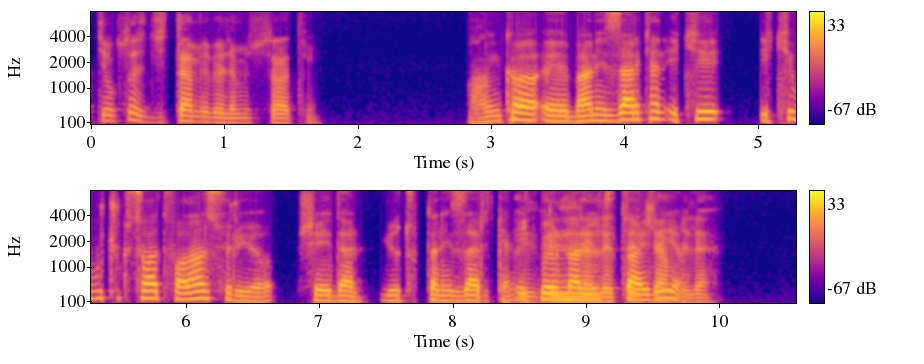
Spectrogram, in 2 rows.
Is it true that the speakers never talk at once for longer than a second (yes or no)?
no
